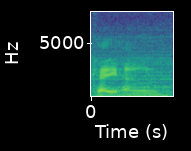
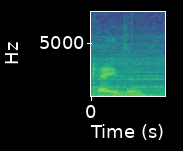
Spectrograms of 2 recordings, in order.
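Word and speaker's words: Cajon: got over so it's actually pronounced Calhoun not Cajun k-home let's go to the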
